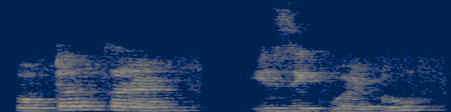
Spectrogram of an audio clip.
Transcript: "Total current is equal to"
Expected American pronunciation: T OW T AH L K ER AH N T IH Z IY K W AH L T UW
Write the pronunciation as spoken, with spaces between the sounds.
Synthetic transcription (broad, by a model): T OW T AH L K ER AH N IH Z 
